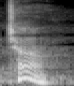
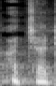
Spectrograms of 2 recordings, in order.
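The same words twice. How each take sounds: First: The word is said in a surprised tone. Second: The word is said in a plain, neutral tone. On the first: The listener is astonished by the news. "उसमें थोड़ा आश्चर्य आप दिखा रहे हैं।" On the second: The listener accepts what was said. "यहाँ पर अच्छा का मतलब है ठीक है, ओके।"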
